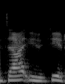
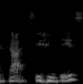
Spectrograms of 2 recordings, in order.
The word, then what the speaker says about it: dat Yehudit: The dat Yehudit or dat Yehudis, depending on your way of pronouncing words, is the customs of modesty and sniyut that Jewish women have accepted upon themselves.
